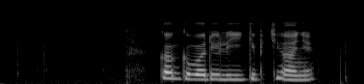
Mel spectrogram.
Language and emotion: Russian, sad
